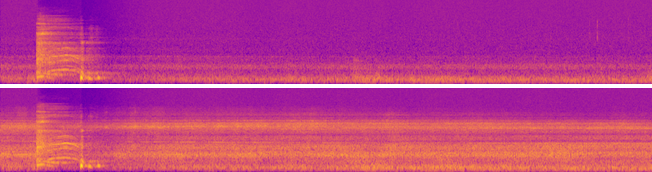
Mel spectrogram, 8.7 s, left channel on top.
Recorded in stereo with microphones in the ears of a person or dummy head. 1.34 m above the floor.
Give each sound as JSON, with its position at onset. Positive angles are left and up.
{"t": 0.5, "sound": "laughter", "side_deg": -25, "distance_m": 0.9}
